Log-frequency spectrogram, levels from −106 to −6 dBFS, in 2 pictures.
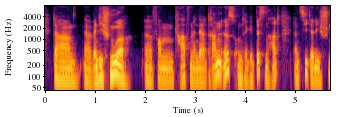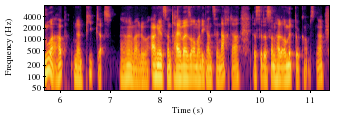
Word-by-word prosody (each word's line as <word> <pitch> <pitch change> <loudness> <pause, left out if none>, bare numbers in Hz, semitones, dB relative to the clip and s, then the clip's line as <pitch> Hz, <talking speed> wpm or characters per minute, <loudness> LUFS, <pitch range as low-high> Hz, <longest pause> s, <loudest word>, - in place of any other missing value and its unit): da 85 -2 +2 0.3
äh, 80 -4 -3
wenn 90 +1 +2
die 95 - +2
Schnur, 95 -8 +4 0.3
äh, 90 -2 -4
vom 80 -1 -3
Karpfen 95 +1 -4
wenn 80 0 -4
der 80 -2 0
dran 115 +1 +1
ist 135 +6 +1
und 90 -2 -5
der 85 - -7
gebissen 100 -1 -4
hat, - - -3 0.3
dann 85 -1 -6
zieht 120 +8 -6
er - - +4
die 85 -2 -1
Schnur 125 - +2
ab. - - 0
Und - - -6
dann 85 -1 -2
piept 120 -2 -11
das, - - -9
ne, 95 +1 0
weil 80 -1 -2
du 80 -1 -3
angelst 100 +3 +5
dann 90 - +1
teilweise 95 0 +6
auch 95 - +3
mal 90 - +2
die 90 - -1
ganze 85 0 -3
Nacht - - -2
da, - - -3 0.3
dass - - -6
du - - -3
das 90 0 -2
dann 95 -2 +1
halt 90 0 +3
auch 90 - +3
mitbekommst, 100 +1 -2
ne? 95 +3 -3
90 Hz, 240 wpm, -22 LUFS, 85-95 Hz, 0.3 s, teilweise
